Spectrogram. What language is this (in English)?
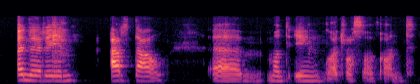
Welsh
